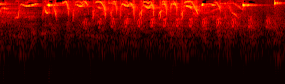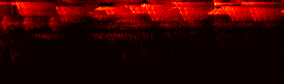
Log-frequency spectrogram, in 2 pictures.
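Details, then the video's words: Spirited saffron finch coming out of moult, singing a rapid run of high, sharp chirps and short slurred notes, then scattered thin whistled notes after a brief pause. "Canária da terra fogosa saindo da muda"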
